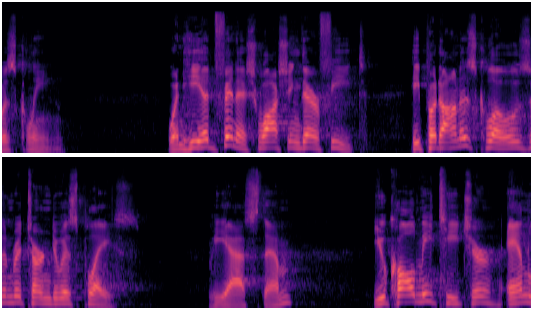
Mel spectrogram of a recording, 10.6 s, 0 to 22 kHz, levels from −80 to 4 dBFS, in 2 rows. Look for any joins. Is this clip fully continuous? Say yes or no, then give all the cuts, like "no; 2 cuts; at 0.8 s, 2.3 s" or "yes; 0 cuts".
no; 1 cut; at 7.4 s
